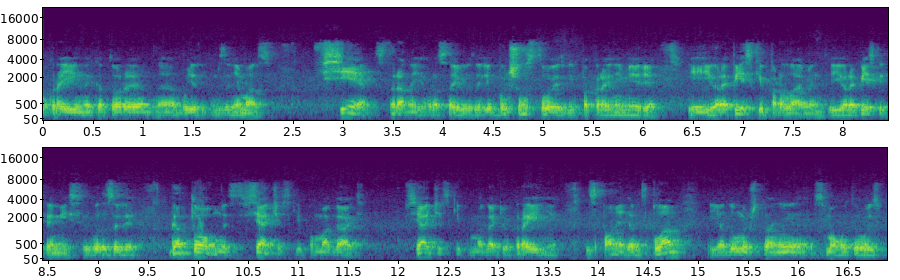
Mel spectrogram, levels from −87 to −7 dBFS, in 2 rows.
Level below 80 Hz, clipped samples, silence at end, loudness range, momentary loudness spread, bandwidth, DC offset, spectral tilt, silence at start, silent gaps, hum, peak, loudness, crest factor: -64 dBFS; under 0.1%; 0 s; 3 LU; 9 LU; 8 kHz; under 0.1%; -4.5 dB/octave; 0 s; none; none; -6 dBFS; -21 LUFS; 14 dB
